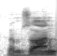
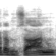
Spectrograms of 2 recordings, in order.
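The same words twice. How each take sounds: First: رمضان said the Arabic way as ramadan, with a d sound; رمضان as ra-ma-dan, in three syllables; Arabic pronunciation. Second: رمضان said the Urdu way as ramzan, with a z sound; رمضان as ramzan, in the usual local form; Urdu pronunciation. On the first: Speaker shows listeners the Arabic form, رمضان as ramadan. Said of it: "عربی میں ایک تلفظ رمضان کرنے کی کوشش کی". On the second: Speaker gives listeners the local form, رمضان as ramzan. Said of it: "رمضان کا ایک تلفظ رمضان ہے". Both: Shown as a demonstration.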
